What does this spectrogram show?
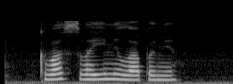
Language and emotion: Russian, neutral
